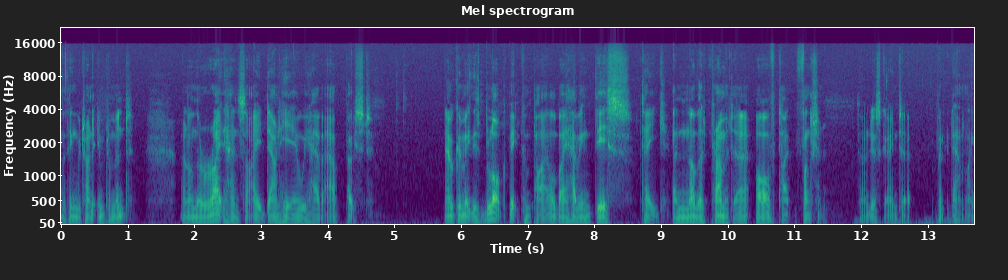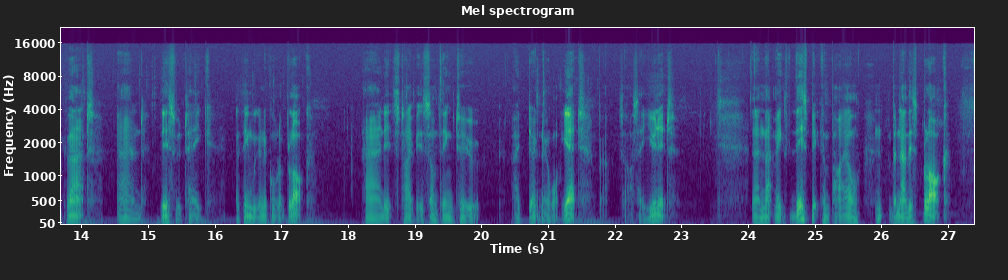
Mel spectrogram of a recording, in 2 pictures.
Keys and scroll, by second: 22.2 Escape.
